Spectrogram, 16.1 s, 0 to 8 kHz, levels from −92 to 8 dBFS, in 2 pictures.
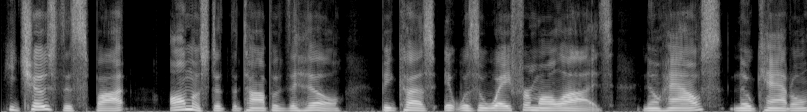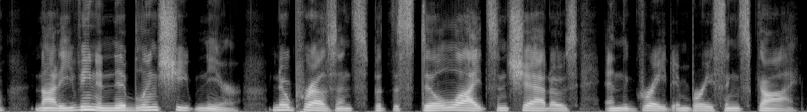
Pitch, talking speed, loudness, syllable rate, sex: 150 Hz, 145 wpm, -16 LUFS, 4.0 syllables/s, female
